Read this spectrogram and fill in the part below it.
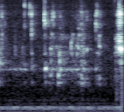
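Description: Beer, an IPA, poured into a glass, a short soft liquid splash and trickle heard alone at low level.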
